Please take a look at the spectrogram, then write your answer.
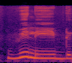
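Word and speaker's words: believed: बी लीव्ड क्या पढ़ेंगे बीई से क्या हो जाएगा बीई से हो जाएगा बी और एल आई से हो जाएगा ली और ई ईडी का हो जाएगा ड तो इस पर हो रहा है यहां पर भी ड ही प्रोनंसिएशन हो रहा है ईडी का तो होगा यह बिलीव्ड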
